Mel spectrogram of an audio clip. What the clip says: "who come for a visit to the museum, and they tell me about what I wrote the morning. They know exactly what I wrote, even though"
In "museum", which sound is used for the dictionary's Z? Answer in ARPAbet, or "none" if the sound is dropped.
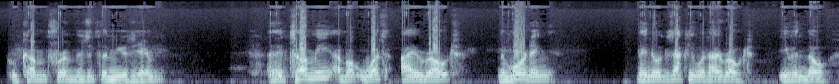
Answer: Z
